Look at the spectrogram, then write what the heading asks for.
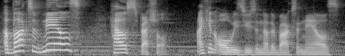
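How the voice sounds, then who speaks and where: A man's voice: medium pitch, sing-song, a little slow, pushed and bright, faint music behind. A man voicing a kindly, effusive, easily delighted dad in a children's storybook. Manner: exclaiming, effusive.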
